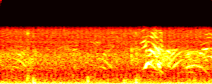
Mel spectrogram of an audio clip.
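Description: Children's high-pitched shouts and calls, distant and brief, clustering near the end, over a steady low rumble with a few soft thumps.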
